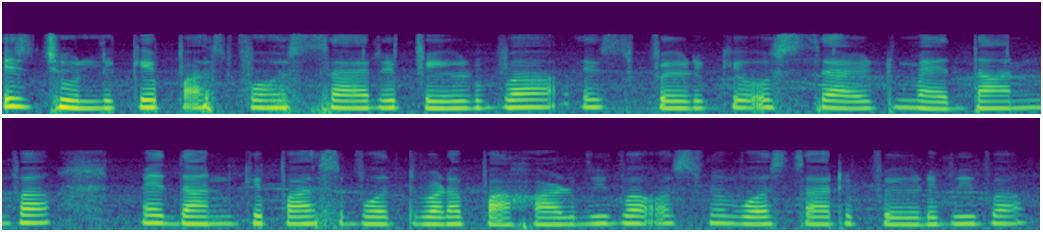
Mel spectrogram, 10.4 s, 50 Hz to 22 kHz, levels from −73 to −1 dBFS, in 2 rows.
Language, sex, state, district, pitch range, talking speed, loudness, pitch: Hindi, female, Chhattisgarh, Bilaspur, 210-235 Hz, 175 wpm, -17 LUFS, 220 Hz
